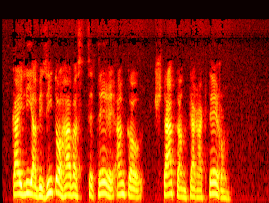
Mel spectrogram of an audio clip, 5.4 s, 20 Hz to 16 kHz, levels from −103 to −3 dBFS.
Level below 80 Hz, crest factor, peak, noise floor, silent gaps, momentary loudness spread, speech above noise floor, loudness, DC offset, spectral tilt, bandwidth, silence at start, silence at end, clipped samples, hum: -60 dBFS; 18 dB; -2 dBFS; -66 dBFS; none; 12 LU; 47 dB; -19 LUFS; under 0.1%; -8 dB/octave; 11 kHz; 0.25 s; 0.8 s; under 0.1%; none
